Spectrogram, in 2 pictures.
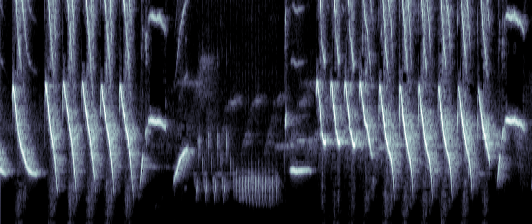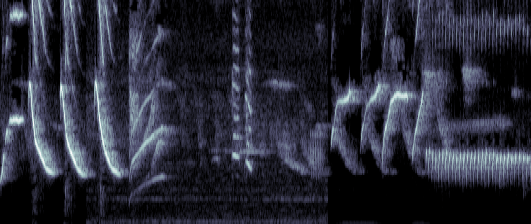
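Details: Long, vigorous canary song for luring and training young canaries: rapid runs of downward-swept notes in two bursts, a quieter gap with low background noise, then buzzy trills resume.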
